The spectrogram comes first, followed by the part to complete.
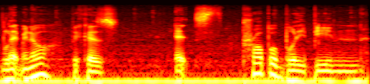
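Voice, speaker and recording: Hosting his livestream as quizmaster, a middle-aged Glaswegian man chats casually and ramblingly, reading viewer comments. His voice is low and animated but slow, and there's a little hiss or hum on the recording.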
